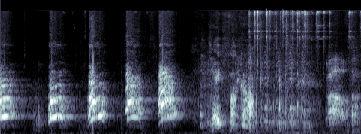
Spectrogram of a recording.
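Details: Pet beagle indoors barking at the postman, whom it dislikes: five loud, sharp barks about half a second apart, then a jumble of further barks mixed with rustling and a person's voice.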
